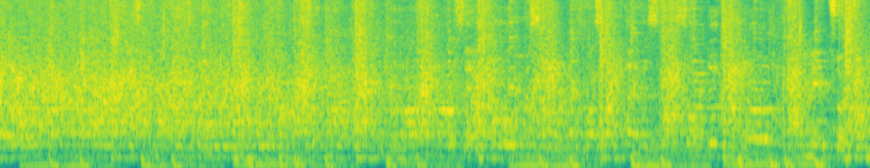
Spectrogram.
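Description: A TV game show studio audience applauds loudly and steadily throughout, a dense wash of clapping under a pulsing low musical beat.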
